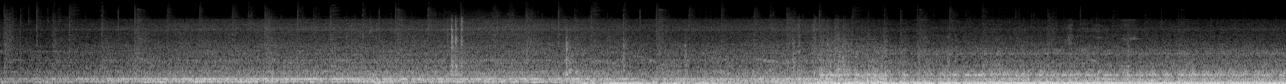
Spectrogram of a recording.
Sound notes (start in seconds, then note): 0.2 upbeat music; 8.4 propellers whirring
